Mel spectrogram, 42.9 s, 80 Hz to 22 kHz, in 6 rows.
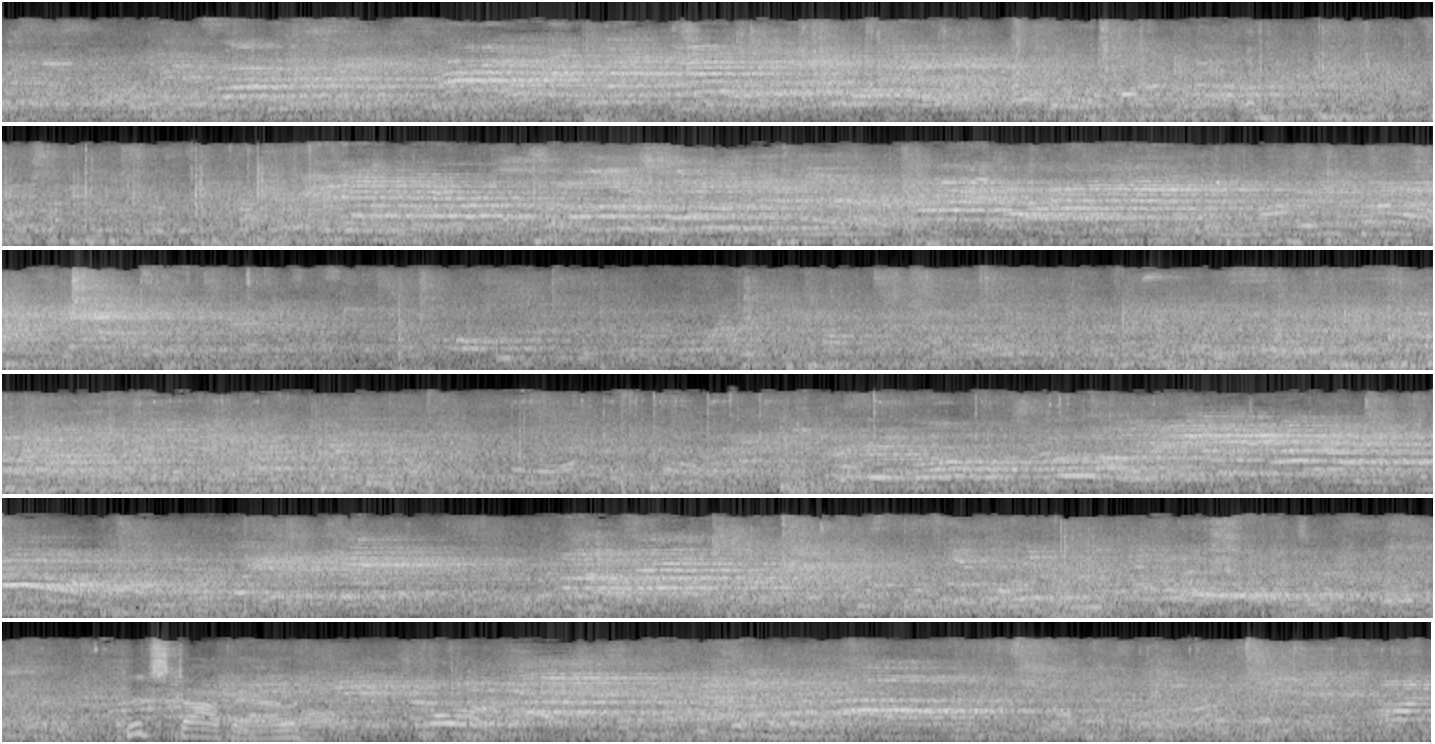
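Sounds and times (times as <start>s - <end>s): voices of children and onlookers: 0.0s - 42.9s.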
